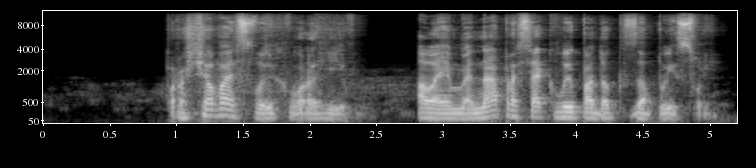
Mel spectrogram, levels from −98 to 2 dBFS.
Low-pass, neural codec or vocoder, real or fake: 10.8 kHz; codec, 44.1 kHz, 7.8 kbps, Pupu-Codec; fake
